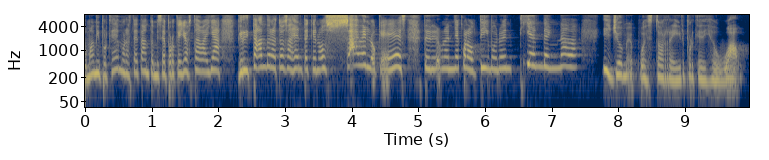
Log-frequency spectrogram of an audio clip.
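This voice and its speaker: A woman telling a personal parenting story in an animated monologue, acting out the voices of the people she quotes. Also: medium pitch. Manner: animated, acts out quoted voices, mixes in English words.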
